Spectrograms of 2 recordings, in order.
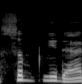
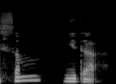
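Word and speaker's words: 습니다: Nah, untuk kata subnida dan juga biopnida ini, cara pengucapannya adalah kalian harus merubah biop menjadi suara miem. Yang tadinya subnida menjadi semnida.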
